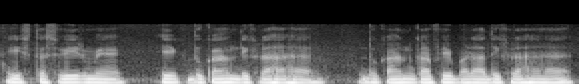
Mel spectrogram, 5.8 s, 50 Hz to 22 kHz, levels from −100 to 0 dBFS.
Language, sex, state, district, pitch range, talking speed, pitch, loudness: Hindi, male, Bihar, Patna, 115-120 Hz, 145 wpm, 115 Hz, -11 LUFS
